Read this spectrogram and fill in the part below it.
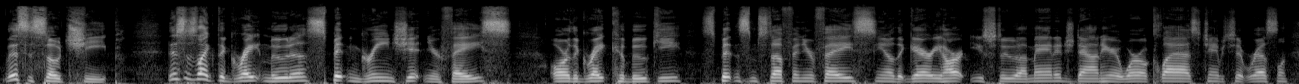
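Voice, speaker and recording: A man hosting a casual comic book haul vlog, chatty and excitable, swinging from loud bursts to mumbled asides. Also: on the high side, moderate pace, clean tone, no room sound. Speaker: host.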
